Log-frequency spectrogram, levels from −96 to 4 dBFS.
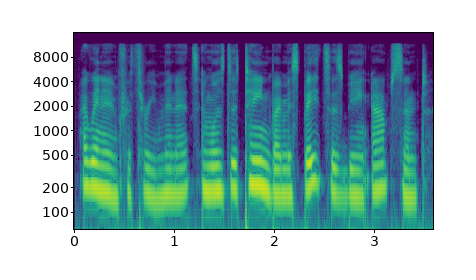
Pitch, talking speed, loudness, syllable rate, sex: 180 Hz, 235 wpm, -17 LUFS, 5.7 syllables/s, female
